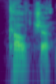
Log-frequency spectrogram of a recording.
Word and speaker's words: culture: The first U is pronounced like the U in but, and the last syllable is pronounced ch.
